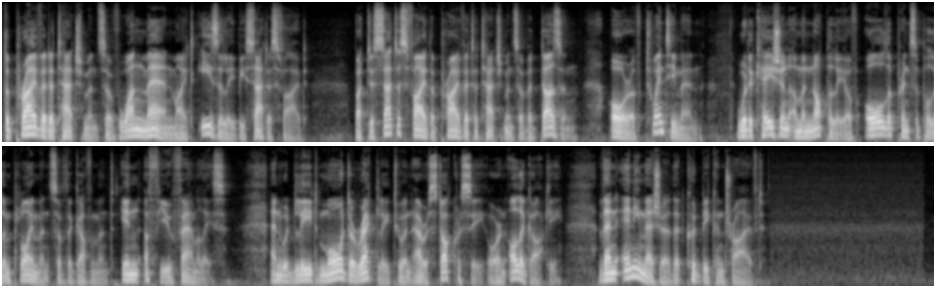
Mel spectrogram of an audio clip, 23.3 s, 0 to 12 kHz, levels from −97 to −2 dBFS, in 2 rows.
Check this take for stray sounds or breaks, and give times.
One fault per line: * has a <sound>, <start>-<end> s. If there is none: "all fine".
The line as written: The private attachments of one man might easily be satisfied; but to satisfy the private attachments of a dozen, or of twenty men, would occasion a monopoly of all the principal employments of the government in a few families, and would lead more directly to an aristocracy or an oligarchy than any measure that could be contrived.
all fine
